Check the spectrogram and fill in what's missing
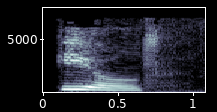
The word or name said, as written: heald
